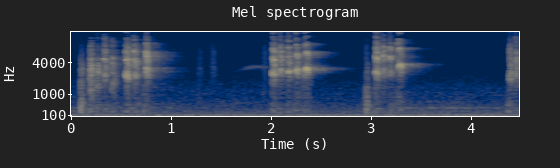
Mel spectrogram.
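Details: Ring-tailed lemur chirping, sniffing and whining: short clusters of sharp, high, hissy chirps come in quick bursts near the start, around two seconds and again near three seconds, with near silence between the groups.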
